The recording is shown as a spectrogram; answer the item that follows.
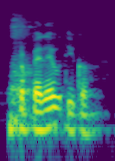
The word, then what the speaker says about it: propedéutico: les dan como un ¿cómo se dice? Propedéutico. Así se dice, ¿verdad? Propedéutico. Propedéutico es la palabra, sí.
